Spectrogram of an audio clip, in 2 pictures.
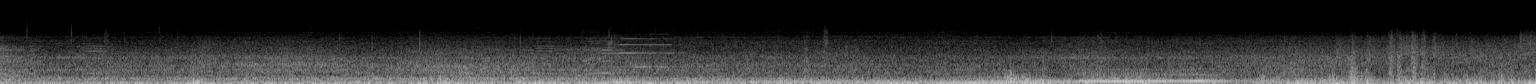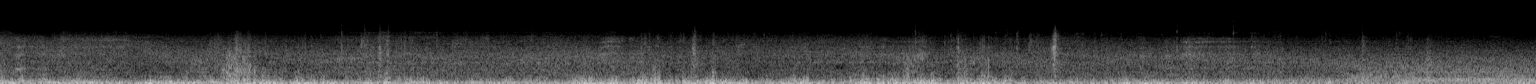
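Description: Wind rushing over a bicycle-mounted action camera's microphone while riding, with city car traffic running alongside. A vehicle's engine hum stands out about ten seconds in.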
